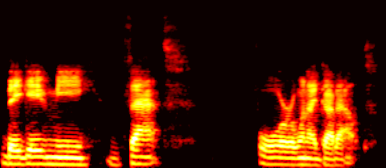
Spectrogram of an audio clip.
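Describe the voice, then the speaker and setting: A man's voice: lowish voice, little pitch movement, slow pace, fairly bright tone, clear, resonant tone. A young man chatting casually on a livestream in a rambling, hesitant way, often trailing off. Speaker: live streamer, former Marine.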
